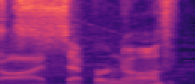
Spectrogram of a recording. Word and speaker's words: Sephiroth: integrated with the light stream and become It's pronounced Sephiroth.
